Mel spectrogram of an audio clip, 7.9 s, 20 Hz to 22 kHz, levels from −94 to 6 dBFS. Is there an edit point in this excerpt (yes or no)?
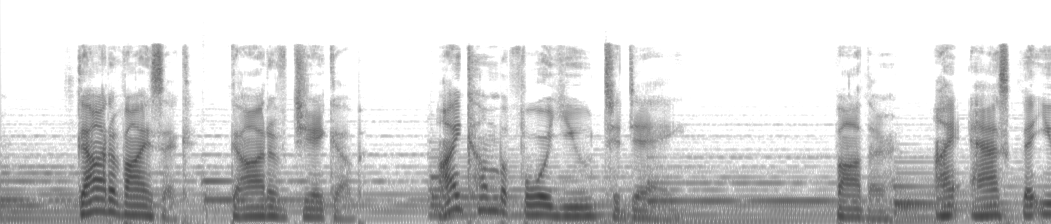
no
